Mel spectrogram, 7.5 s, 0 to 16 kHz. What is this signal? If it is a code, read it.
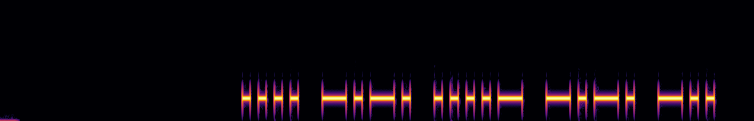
Morse code, heard as a keyed tone, about 15 wpm, 700 Hz. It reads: HC4CD
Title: DXCC-100 Call Signs - 5 Characters - 15wpm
